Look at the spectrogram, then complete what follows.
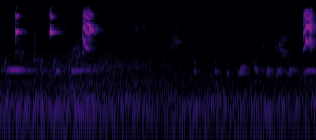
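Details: Pet plaintive cuckoo at feeding time with crickets, uttering three sharp high rasping squeaks in quick succession, then a quiet gap with faint soft chirps before one final loud squeak.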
